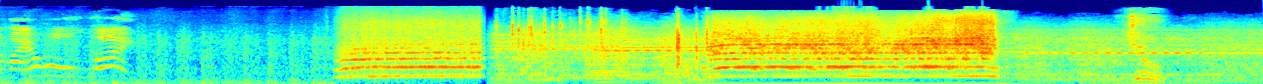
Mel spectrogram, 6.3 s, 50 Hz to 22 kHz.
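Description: Nickel Plate Road No. 587's cracked steam locomotive whistle blowing twice: a short blast about two seconds in, then a longer, louder one that stops about a second before the end.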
